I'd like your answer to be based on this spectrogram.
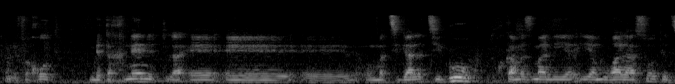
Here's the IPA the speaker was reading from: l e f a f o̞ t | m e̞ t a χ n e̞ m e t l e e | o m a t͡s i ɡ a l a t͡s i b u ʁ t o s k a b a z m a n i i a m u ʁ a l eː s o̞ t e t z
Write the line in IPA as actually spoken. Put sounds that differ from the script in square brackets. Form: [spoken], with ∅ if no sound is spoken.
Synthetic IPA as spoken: l e f a [χ] o̞ t | m e̞ t a χ n e̞ [n] e t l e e | o m a t͡s i ɡ a l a t͡s i b u ʁ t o [χ] k a [m] a z m a n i i a m u ʁ a l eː s o̞ t e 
